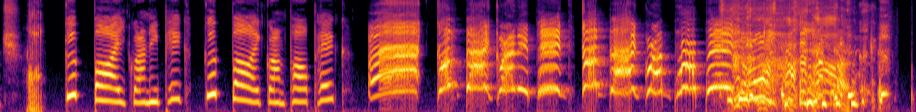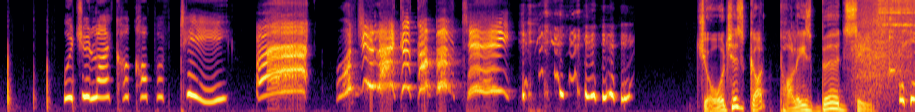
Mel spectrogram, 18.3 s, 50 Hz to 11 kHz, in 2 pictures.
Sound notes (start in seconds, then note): 7.2 all laugh; 14.3 giggles; 18.1 giggles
